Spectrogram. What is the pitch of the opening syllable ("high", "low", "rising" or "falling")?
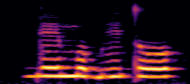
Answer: high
